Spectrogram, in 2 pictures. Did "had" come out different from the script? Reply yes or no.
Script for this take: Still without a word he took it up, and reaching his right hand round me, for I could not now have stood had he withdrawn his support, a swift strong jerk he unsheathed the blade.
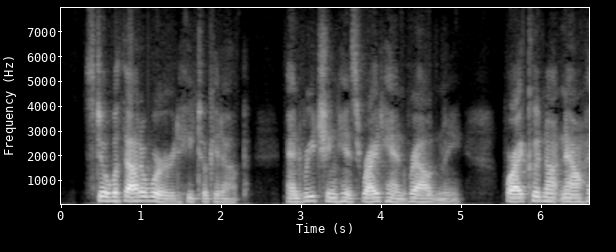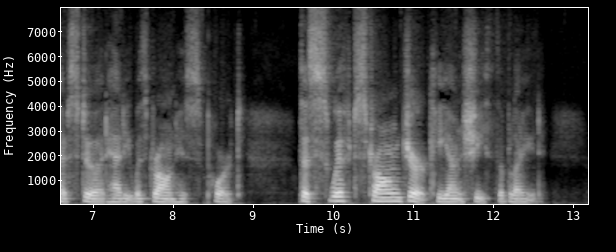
no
